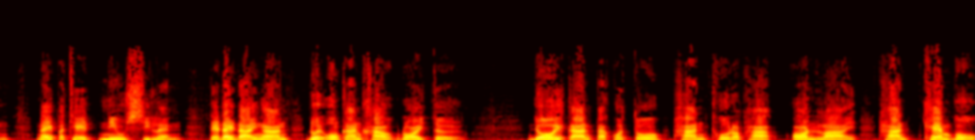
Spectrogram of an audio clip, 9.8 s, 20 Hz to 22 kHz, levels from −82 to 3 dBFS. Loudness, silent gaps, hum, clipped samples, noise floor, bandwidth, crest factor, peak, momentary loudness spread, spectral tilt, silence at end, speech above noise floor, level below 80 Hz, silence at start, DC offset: -21 LUFS; none; none; under 0.1%; -47 dBFS; 14.5 kHz; 18 dB; -4 dBFS; 10 LU; -5.5 dB/octave; 0 s; 26 dB; -56 dBFS; 0 s; under 0.1%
